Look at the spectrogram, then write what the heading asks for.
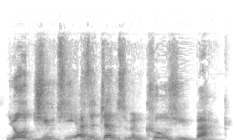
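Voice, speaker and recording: A man reading a stern, indignant, proper gentleman in an amateur play read-through on a video call. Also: fairly high pitch, normal speed, a little hiss or hum, close to an everyday voice. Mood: stern, irritated.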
